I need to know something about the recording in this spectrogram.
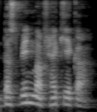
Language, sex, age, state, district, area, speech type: Nepali, male, 60+, West Bengal, Kalimpong, rural, spontaneous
